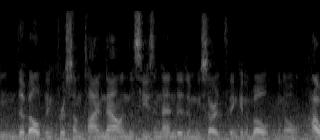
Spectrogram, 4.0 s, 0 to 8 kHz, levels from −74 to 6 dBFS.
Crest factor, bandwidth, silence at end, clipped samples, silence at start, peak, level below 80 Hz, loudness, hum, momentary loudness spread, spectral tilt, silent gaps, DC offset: 16 dB; 7.6 kHz; 0 s; under 0.1%; 0 s; -14 dBFS; -42 dBFS; -32 LUFS; none; 6 LU; -6 dB/octave; none; under 0.1%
